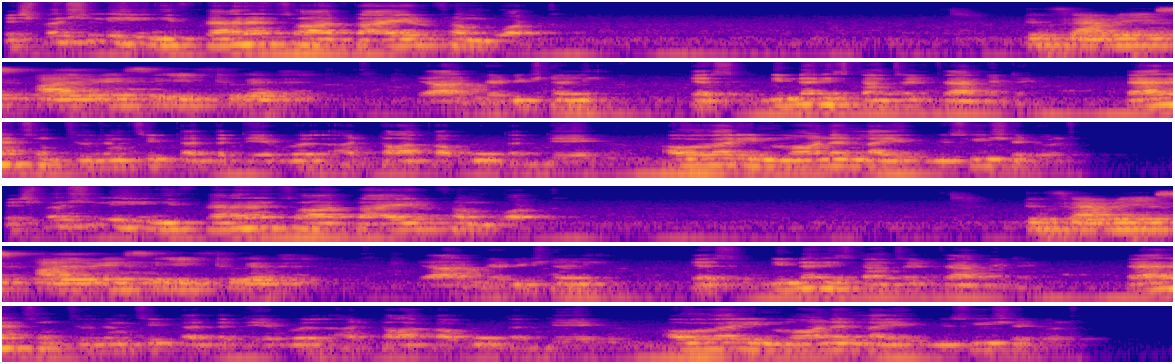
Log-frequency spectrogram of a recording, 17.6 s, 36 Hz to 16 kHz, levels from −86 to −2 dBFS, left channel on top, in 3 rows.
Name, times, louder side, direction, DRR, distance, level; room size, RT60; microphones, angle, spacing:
voice 1, 0.0-2.7 7.9-8.8 9.3-10.9 11.5-14.7 15.0-17.1, left 3 dB, 40° left, 0.4 m, -27 dB
voice 2, 5.1-7.4 8.2-8.3, equal, 10° right, 0.9 m, -26 dB
4.9 x 2.5 x 2.4 m
head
